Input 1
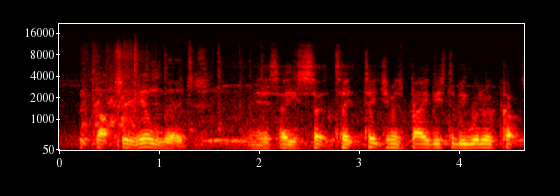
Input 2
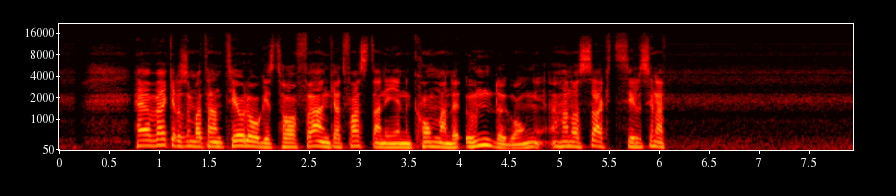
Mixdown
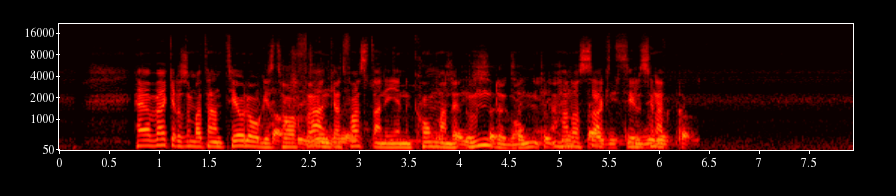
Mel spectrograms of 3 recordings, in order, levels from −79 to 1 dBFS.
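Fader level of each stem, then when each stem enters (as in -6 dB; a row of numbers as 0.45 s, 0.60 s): -11.0 dB, -5.5 dB; 1.75 s, 0.00 s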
